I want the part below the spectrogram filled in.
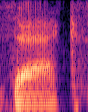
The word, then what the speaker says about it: Zach: My name is Zach, spelled Z-A-C-H.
